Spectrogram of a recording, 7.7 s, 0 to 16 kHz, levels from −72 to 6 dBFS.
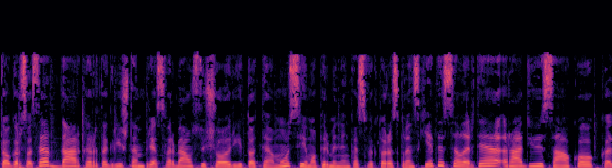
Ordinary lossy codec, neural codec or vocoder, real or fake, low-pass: MP3, 48 kbps; none; real; 10.8 kHz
